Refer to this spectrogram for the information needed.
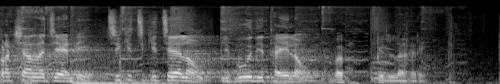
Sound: Dummy chants

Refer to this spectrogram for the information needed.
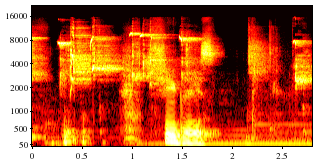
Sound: monkey squeaks loudly

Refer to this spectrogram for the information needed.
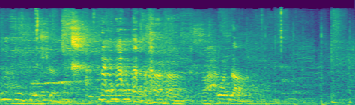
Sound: laughter

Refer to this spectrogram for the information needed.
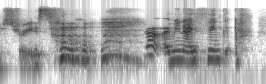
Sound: laughs

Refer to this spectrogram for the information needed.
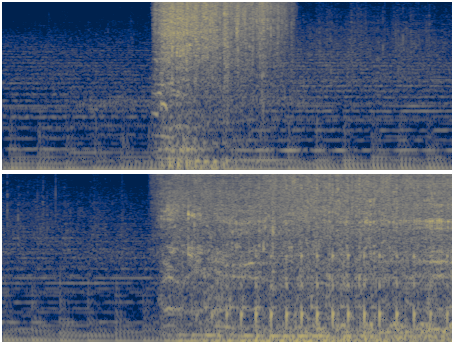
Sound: Scorpius Rex growls

